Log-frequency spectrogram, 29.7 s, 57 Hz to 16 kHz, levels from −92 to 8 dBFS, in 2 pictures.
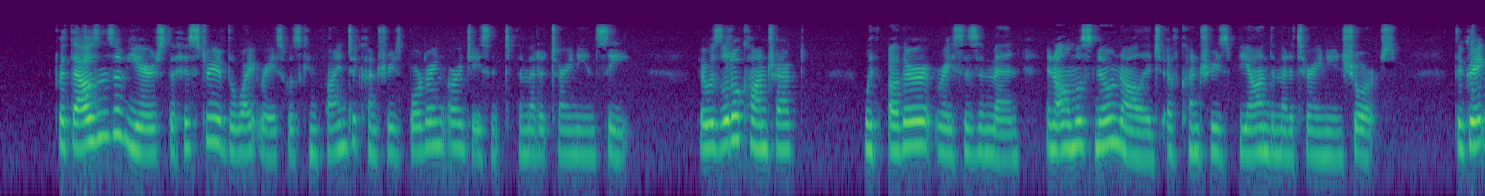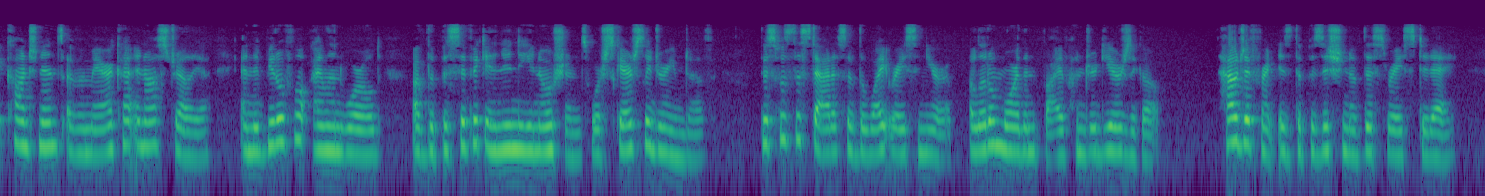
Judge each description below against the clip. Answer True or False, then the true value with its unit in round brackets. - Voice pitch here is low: False (205 Hz)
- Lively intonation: False (3.6 semitones)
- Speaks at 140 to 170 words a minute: False (185 wpm)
